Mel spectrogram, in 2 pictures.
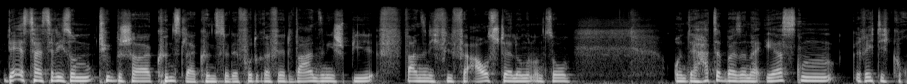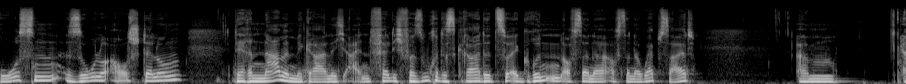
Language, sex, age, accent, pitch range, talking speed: German, male, 40-59, German, 140-165 Hz, 150 wpm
